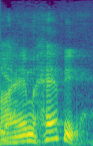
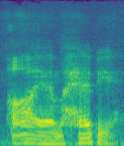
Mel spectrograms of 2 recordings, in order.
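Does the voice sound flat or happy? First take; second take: happy; flat. First: It is said with real happy feeling. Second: It is said flatly, without feeling.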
